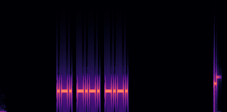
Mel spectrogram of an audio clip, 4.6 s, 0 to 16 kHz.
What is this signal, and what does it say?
Morse code, heard as a keyed tone, about 31 wpm, 700 Hz. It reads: RCC
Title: USA Call Sign Postfixes - 3 Letters 30wpm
